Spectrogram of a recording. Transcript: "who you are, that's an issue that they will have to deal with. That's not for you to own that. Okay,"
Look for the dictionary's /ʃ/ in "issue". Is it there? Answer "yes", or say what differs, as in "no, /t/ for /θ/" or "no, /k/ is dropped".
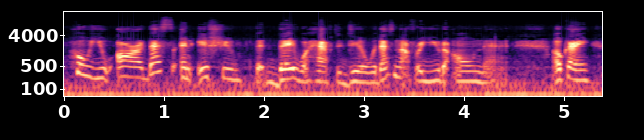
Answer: yes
